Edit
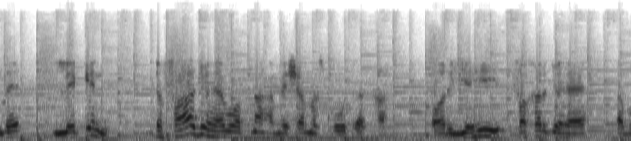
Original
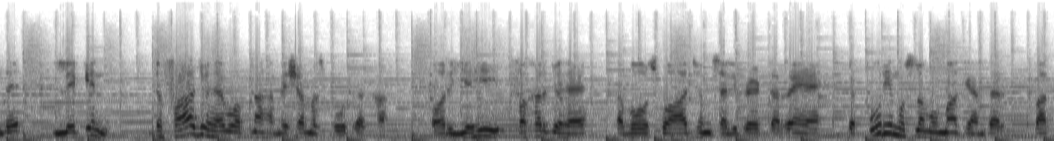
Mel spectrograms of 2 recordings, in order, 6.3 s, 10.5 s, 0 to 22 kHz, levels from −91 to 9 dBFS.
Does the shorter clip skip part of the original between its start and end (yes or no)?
no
